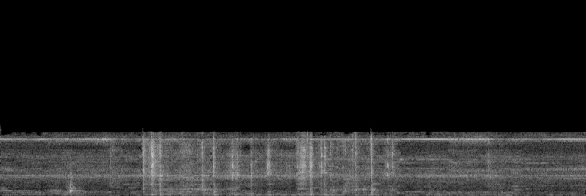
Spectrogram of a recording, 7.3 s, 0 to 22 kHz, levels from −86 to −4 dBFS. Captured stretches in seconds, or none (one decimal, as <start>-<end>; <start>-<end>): 0.0-0.6; 3.9-4.4; 5.0-5.6; 6.5-7.3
